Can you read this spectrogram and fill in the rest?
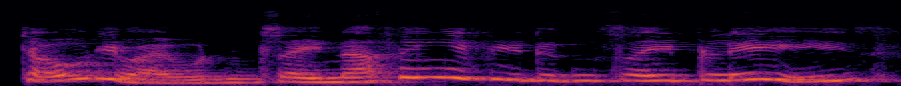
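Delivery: high, cackling triumphant ghost; high mocking shriek then a gleeful laugh; gloating poltergeist. A narrator's reading. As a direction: crow over Filch with a high cackle. Peeves taunting Filch.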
